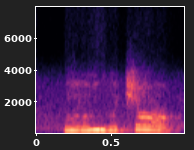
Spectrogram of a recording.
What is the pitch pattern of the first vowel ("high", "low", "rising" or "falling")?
low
